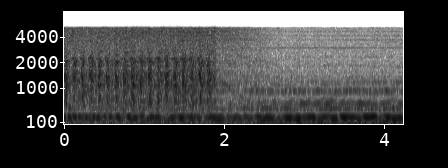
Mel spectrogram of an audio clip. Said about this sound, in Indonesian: Kali ini mobil benar-benar mogok.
